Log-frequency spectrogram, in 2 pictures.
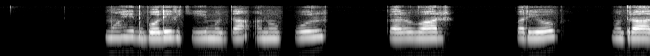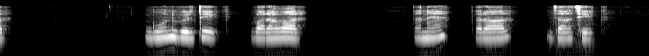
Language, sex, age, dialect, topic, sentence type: Magahi, female, 18-24, Northeastern/Surjapuri, agriculture, statement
